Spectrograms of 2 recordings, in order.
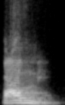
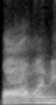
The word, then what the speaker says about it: Pavani: Everybody pronounced her name as Pavni. Letter A was missing. Pavani, it's a beautiful name.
